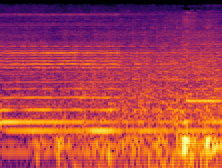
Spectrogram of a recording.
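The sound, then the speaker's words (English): A freight train rolls slowly along the tracks on a sunny day, heard by a rider sitting in its open boxcar door as a steady, dense rumble with a faint droning hum and occasional low knocks, continuous throughout with no voices. “I notice the train is going much slower than last night.”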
